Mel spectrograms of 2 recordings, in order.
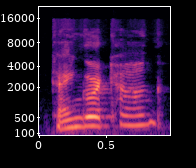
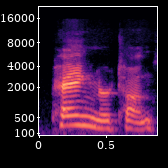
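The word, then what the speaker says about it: Pangnirtung: Tangor tongue. Pangner tongue. They say called pang p g.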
